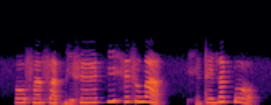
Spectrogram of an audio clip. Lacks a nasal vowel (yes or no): no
